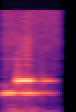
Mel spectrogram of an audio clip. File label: confirmation beep; Google Assistant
